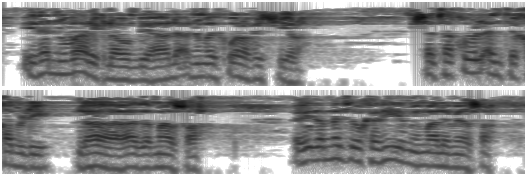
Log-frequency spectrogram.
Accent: Syria; هذا موجود عند الصوفية عندنا في سوريا من زمان من زمان

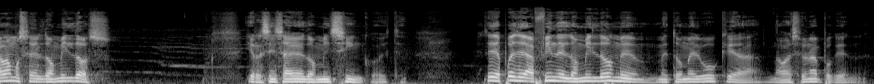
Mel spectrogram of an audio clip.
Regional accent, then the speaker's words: Argentina; now in New York, United States; Yo no estoy buscando, si yo soy argentino, me pongo el poncho y toco folclore, o toco tango

